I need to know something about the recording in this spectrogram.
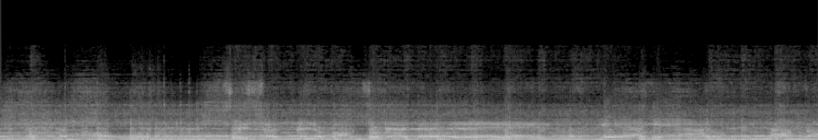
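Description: Punk rock band playing live: electric guitar, bass and drums, with a singer's voice over them.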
